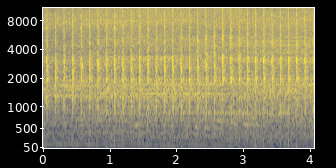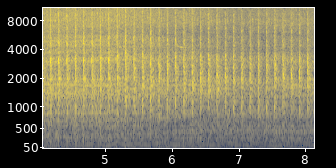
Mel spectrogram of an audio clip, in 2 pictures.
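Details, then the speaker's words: Ticking at idle, owner suspects bad lifters or oil pump: sharp, even metallic ticking about four per second over steady idle, sounding like valvetrain lifter tick; cause not confirmed. "hear the clicking hear the clicking of it s horrifying can't be that bad"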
